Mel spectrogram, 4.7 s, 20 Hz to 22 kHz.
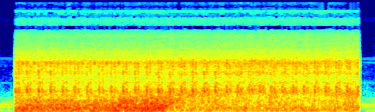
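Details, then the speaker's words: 2001 Ford 6.8 V10, recorded running before teardown: hard, fairly regular knock about four times a second over idle; teardown found a connecting rod with side-to-side play; worn rod bearing knocking. "So what that is, this is basically the knocking sound when it was running. I figured this, I expected this, and I don't care"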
